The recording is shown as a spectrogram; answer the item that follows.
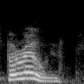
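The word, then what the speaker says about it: Berowne: Well, I think he's Barone, but I got this out of Shakespeare, and I've never met anybody in real life called Barone, but I think that's how he would pronounce it.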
